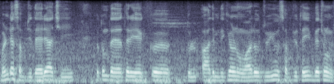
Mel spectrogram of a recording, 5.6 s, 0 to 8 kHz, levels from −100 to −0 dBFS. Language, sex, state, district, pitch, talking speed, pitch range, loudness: Garhwali, male, Uttarakhand, Tehri Garhwal, 140 Hz, 170 wpm, 135-150 Hz, -15 LUFS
